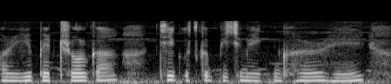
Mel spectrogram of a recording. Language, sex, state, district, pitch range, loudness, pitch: Hindi, female, Arunachal Pradesh, Papum Pare, 170-185 Hz, -18 LUFS, 175 Hz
